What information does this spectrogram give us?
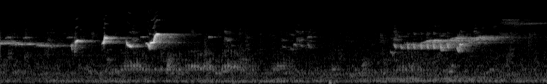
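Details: Aviary ruby-throated bulbul, known locally as cucak emas, singing as a lure. A quick burst of four loud, rich, looping whistles, then a pause and a longer, slurred, wavering whistle, over a faint hum.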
